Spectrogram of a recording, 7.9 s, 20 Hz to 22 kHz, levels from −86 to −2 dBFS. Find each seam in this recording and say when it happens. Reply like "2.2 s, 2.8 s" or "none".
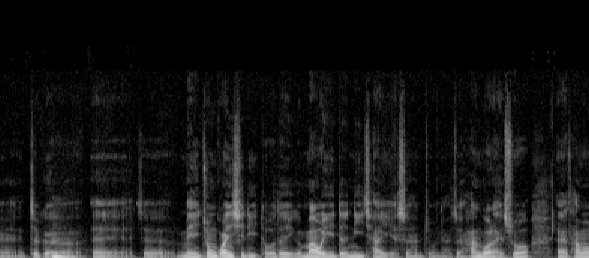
1.1 s, 1.8 s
